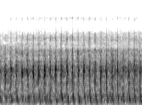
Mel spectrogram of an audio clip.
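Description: Two motorsport commentators imitate a helicopter with their voices, a rapid, even chopping pulse of mouth sounds repeating at a steady rhythm, close and clear with no other talk.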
